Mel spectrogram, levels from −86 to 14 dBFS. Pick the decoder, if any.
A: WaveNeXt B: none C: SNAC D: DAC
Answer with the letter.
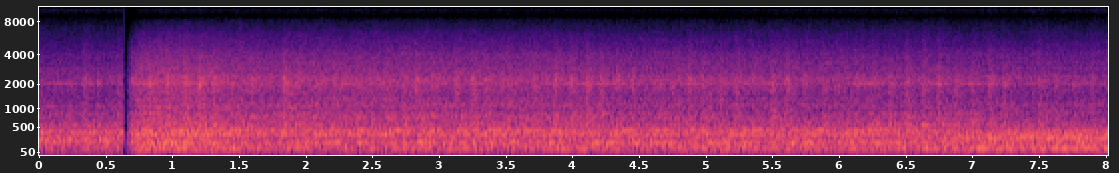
B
